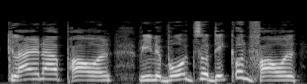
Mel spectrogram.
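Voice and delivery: hoher, langsamer Spottvers; sing-sang ihn verhöhnend vor; spöttisch. A narrator's reading. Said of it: "spöttelte er". (Lark verspottet den kleinen Paul mit hohem Singsang)

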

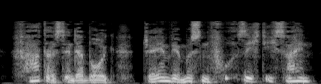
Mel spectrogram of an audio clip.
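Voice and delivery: lightly voiced anxious woman; cautioning Cersei.

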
